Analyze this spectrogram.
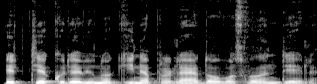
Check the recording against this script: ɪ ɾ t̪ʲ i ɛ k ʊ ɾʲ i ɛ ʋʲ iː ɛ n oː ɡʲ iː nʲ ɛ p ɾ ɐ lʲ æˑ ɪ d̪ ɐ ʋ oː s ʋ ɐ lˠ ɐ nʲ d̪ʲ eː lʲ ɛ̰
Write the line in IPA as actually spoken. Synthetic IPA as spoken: ɪ ɾ t̪ʲ i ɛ k ʊ ɾʲ i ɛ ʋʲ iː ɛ n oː ɡʲ iː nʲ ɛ p ɾ ɐ lʲ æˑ ɪ d̪ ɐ ʋ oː s ʋ ɐ lˠ ɐ nʲ d̪ʲ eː lʲ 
